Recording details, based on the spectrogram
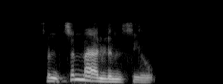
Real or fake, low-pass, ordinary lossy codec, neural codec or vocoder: fake; 7.2 kHz; Opus, 32 kbps; codec, 24 kHz, 1.5 kbps, HILCodec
